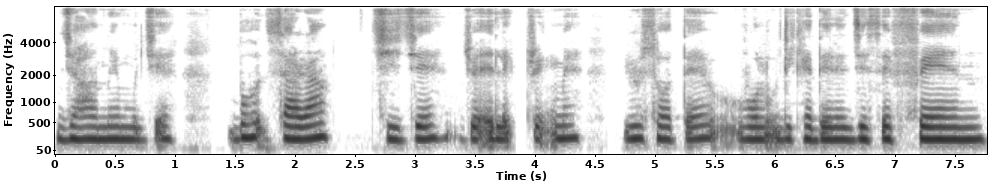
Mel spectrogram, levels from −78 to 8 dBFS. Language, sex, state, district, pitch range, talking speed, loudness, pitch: Hindi, female, Arunachal Pradesh, Papum Pare, 205-220 Hz, 155 wpm, -17 LUFS, 210 Hz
